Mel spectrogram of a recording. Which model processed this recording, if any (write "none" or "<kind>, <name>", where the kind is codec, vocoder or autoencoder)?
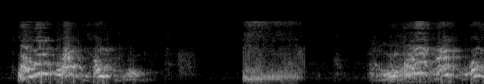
vocoder, WaveNeXt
